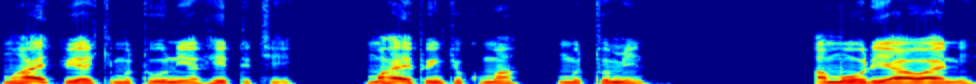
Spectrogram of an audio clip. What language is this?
Hausa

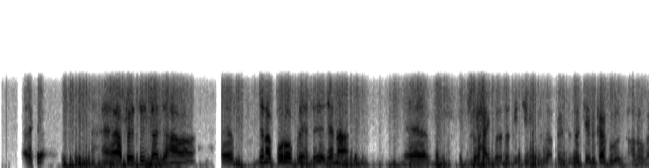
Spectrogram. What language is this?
Santali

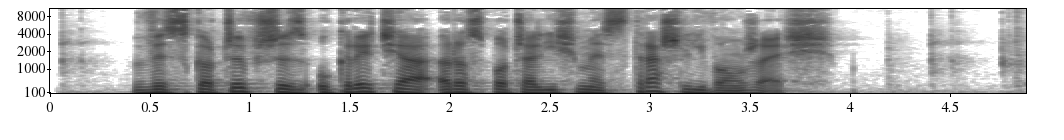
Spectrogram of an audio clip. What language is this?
Polish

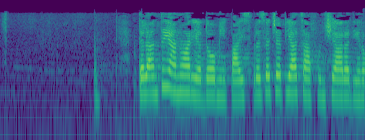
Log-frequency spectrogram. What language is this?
Romanian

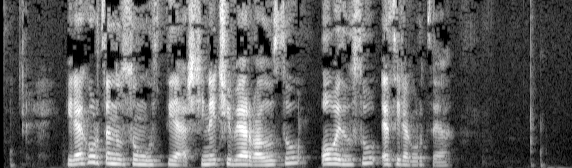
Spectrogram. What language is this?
Basque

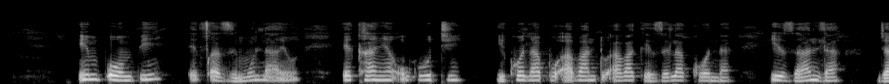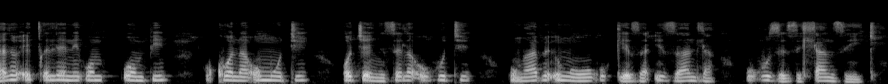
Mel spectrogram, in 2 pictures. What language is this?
North Ndebele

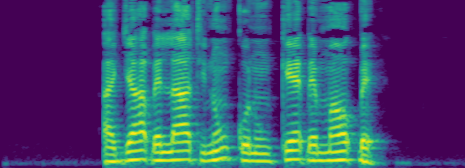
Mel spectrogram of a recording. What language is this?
Borgu Fulfulde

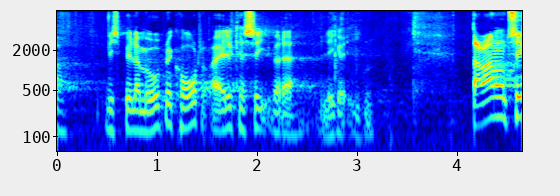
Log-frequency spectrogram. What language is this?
Danish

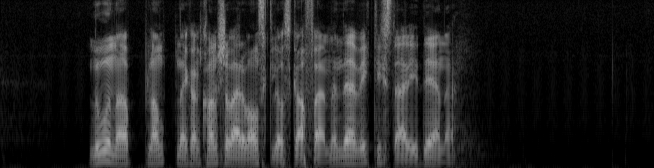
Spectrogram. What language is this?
Norwegian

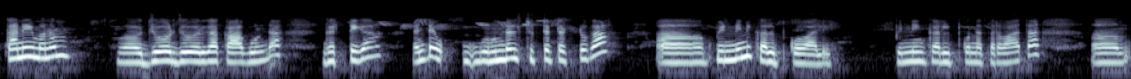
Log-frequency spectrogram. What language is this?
Telugu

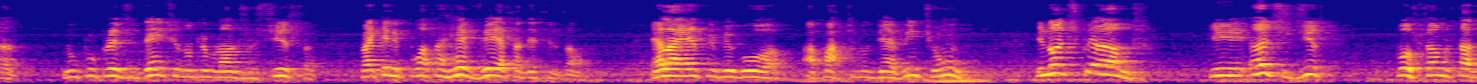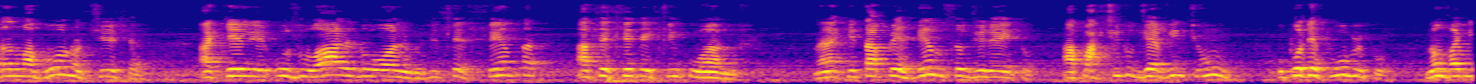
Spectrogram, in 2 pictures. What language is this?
Portuguese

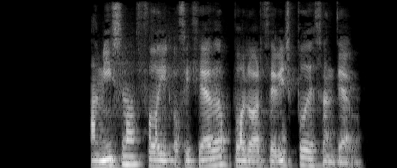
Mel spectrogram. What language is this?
Galician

